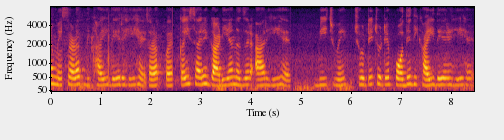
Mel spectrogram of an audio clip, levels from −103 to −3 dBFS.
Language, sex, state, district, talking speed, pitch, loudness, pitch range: Hindi, female, Andhra Pradesh, Chittoor, 165 wpm, 230 Hz, -22 LUFS, 220-245 Hz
